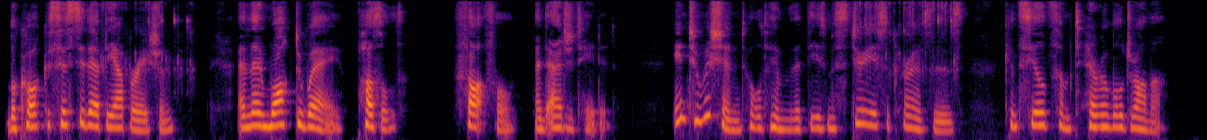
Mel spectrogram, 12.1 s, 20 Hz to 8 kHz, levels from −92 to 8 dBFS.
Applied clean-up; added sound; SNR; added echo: neural mask model Resemble Enhance denoiser.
